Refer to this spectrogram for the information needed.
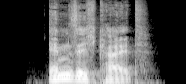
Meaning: industry, industriousness; sedulity
- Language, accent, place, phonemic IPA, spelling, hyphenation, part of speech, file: German, Germany, Berlin, /ˈɛmzɪçkaɪ̯t/, Emsigkeit, Em‧sig‧keit, noun, De-Emsigkeit.ogg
